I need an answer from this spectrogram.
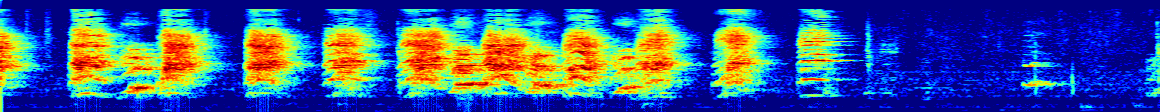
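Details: Dog at a Japanese pet shop giving a fast run of sharp, harsh barks about twice a second, several overlapping, then trailing off into a few fainter, higher yelps near the end.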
